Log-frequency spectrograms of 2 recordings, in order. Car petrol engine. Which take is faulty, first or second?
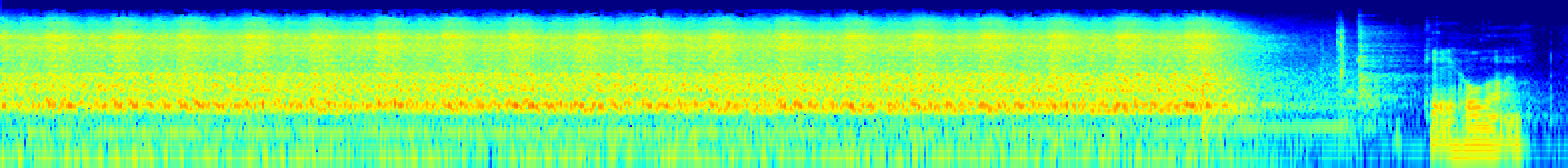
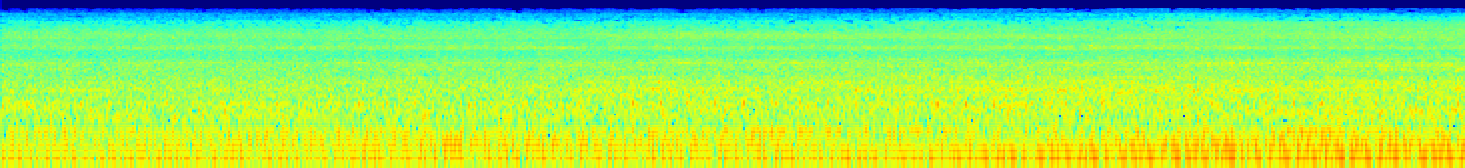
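first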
